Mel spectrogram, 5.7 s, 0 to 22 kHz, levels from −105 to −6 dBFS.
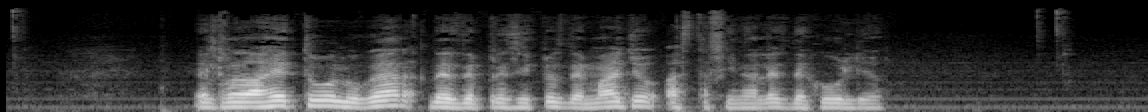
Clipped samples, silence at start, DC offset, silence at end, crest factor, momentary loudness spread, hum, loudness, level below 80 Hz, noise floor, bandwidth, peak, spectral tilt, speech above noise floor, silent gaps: under 0.1%; 0.95 s; under 0.1%; 1.35 s; 20 dB; 13 LU; none; -27 LUFS; -60 dBFS; -64 dBFS; 15.5 kHz; -10 dBFS; -9 dB/octave; 38 dB; none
